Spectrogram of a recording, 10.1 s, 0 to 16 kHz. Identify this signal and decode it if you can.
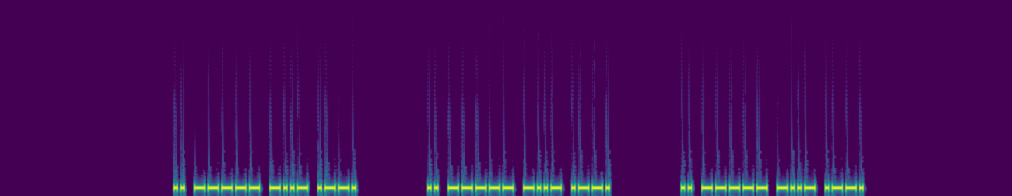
Morse code, heard as a keyed tone, about 34 wpm, 700 Hz. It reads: I0XP I0XP I0XP
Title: DXCC-100 Call Signs - 4 Characters - Repeated 3x - 35wpm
